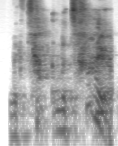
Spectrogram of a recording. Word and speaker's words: McTyer: It turned out it wasn't McIre. McIre. McTyer. McTyer. McTyer. – So let's, get, let's get it straight. We, we've been butchering his name on this podcast for three weeks straight. Not MC Big T Y E R McTyer.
